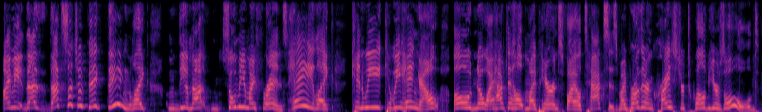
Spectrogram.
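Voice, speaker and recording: A young woman talks to her live-stream viewers in a high, bright voice, riffing casually and emphatically with plenty of fillers. She is recorded close and dry, with no room sound. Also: normal speed, few pauses, dry recording. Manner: animated, filler-heavy, emphatic, frequent laughs and pitch jumps. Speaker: livestreamer.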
